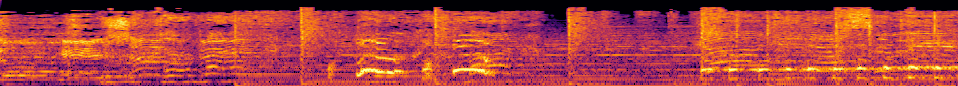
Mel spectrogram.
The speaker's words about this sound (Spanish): Las gallinas de Rujamar. También las mejores gallinas de España.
